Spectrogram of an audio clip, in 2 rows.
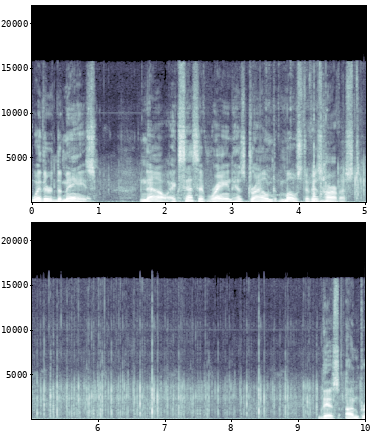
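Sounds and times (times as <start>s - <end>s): light crackles and rustles: 0.0s - 10.0s
low steady hiss: 0.0s - 10.0s.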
